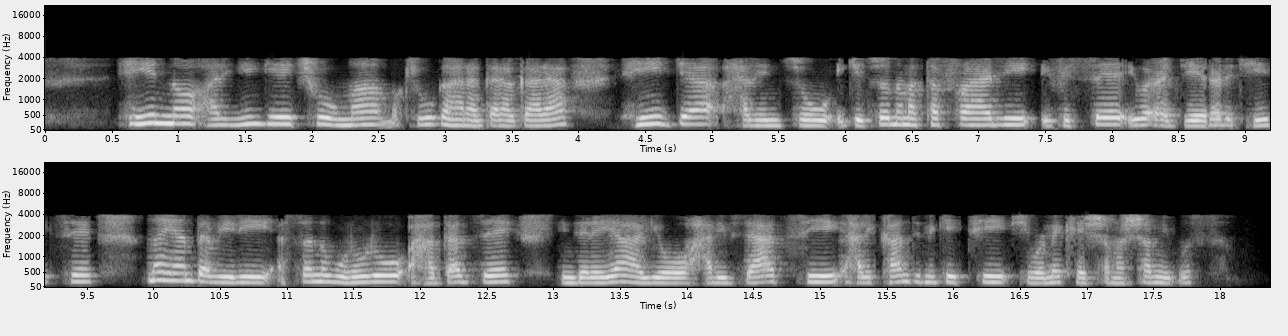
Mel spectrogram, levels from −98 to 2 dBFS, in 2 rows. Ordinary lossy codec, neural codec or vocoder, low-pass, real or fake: AAC, 16 kbps; codec, 24 kHz, 0.9 kbps, WavTokenizer, small release; 7.2 kHz; fake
